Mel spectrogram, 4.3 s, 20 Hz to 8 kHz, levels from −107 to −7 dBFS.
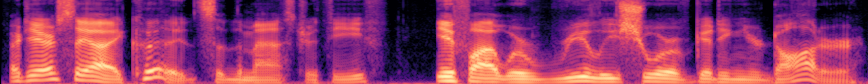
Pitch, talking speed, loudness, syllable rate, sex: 115 Hz, 235 wpm, -19 LUFS, 6.0 syllables/s, male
